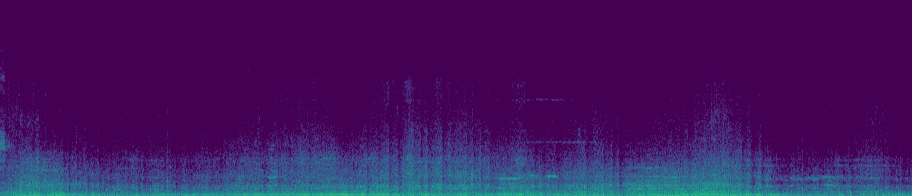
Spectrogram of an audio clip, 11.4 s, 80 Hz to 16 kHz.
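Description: Steady engine drone of a moving taxi, a copy of the 1950s Morris Oxford, heard from inside among busy city street traffic.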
